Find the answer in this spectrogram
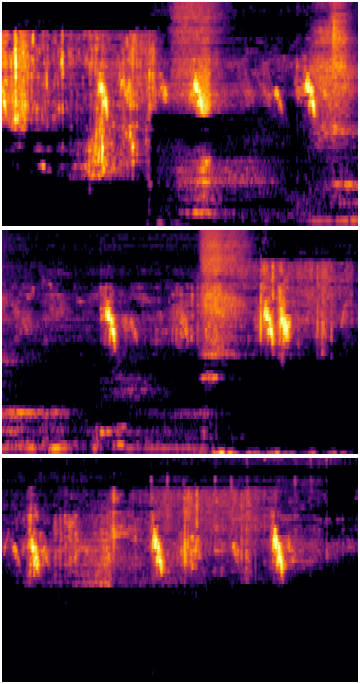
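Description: Birds chirping outdoors: short, high, falling chirps repeated about once a second, with a faint low rumble underneath for a few seconds in the first half.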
